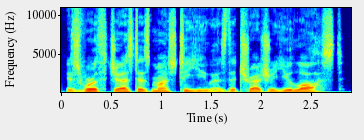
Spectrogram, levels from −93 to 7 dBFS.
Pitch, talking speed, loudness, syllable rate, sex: 100 Hz, 270 wpm, -18 LUFS, 5.4 syllables/s, male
